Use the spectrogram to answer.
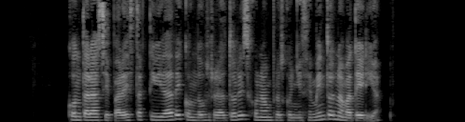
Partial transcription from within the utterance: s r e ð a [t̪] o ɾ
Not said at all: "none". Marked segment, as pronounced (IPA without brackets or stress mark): t̪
